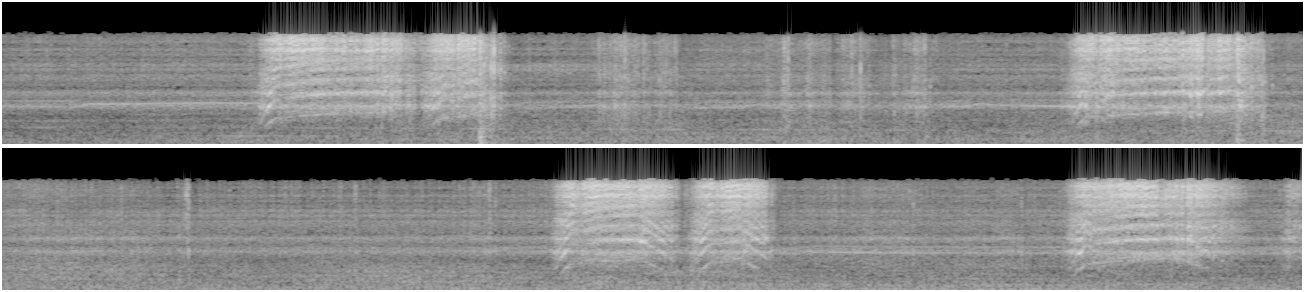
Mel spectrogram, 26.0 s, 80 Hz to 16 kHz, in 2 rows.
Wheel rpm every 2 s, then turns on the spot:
0, 120, 70, 10, 10, 140, 50, 0, 0, 100, 40, 30, 110.
4-8 12-14 20-22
